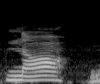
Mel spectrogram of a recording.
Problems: background sounds at intervals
